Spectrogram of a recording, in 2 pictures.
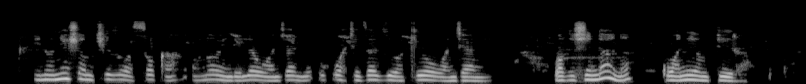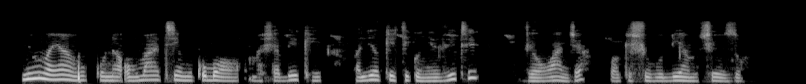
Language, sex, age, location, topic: Swahili, female, 18-24, Kisumu, government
